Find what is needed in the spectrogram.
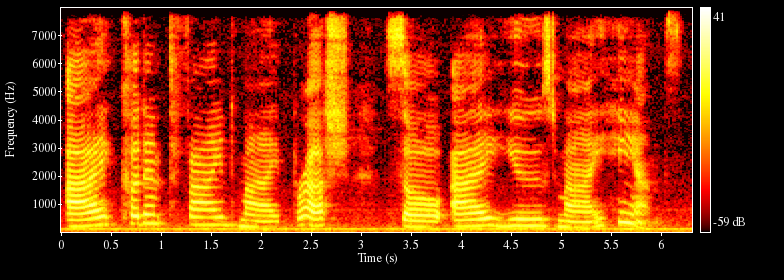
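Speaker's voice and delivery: slow, word by word, saying the sentence to herself; rehearsing a sentence before writing it, slowly; slow rehearsed sentence. Shown as a demonstration. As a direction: spell out each word slowly so it sticks. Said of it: "So I said it to myself".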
